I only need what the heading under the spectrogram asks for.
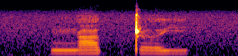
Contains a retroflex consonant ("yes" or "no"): yes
